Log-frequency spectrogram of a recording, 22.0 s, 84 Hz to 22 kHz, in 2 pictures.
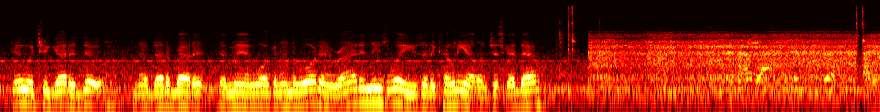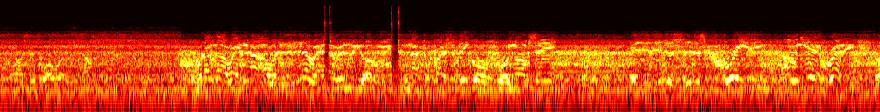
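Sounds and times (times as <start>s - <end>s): radio static hiss: 0.0s - 22.0s
radio channel click: 6.9s - 12.5s, 13.2s - 20.4s
sharp static pops: 7.0s - 22.0s
garbled radio voice: 8.9s - 12.6s, 13.2s - 22.0s.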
